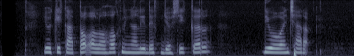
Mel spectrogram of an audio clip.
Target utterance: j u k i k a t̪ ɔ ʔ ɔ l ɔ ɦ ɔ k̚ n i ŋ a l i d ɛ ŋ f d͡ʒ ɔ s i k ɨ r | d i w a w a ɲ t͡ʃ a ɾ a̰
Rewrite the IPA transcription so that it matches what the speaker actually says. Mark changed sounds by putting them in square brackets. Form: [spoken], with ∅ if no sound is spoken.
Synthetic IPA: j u k i k a t̪ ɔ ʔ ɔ l ɔ ɦ ɔ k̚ n i ŋ a l i d ɛ [∅] f d͡ʒ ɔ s i k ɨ r | d i w a w a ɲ t͡ʃ a ɾ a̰

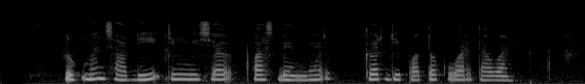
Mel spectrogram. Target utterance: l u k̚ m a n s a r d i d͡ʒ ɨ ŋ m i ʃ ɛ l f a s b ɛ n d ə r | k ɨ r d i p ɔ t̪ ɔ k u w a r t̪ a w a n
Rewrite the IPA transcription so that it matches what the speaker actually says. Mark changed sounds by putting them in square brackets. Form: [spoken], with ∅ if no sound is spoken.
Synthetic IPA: l u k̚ m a n s a r d i d͡ʒ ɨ ŋ m i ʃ ɛ l f a s b ɛ n d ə r | k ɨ r d i p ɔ t̪ ɔ k u w a r t̪ a w a n

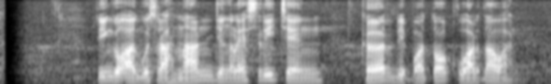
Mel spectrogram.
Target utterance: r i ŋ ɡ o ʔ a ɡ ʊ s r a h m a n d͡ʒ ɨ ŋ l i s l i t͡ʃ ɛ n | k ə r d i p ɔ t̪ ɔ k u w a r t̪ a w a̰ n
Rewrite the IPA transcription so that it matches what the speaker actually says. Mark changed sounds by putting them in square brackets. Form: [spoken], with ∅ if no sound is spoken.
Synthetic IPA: r i ŋ ɡ o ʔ a ɡ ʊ s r a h m a n d͡ʒ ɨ ŋ l [ɛ] s l i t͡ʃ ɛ [ŋ] | k ə r d i p ɔ t̪ ɔ k u w a r t̪ a w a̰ n

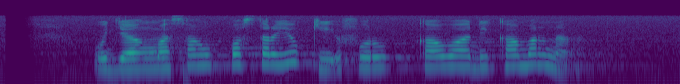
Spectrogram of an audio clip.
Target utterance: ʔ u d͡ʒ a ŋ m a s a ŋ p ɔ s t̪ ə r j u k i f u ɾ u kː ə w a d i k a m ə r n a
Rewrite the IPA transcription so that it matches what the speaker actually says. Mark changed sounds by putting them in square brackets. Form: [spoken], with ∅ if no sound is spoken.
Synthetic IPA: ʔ u d͡ʒ a ŋ m a s a ŋ p ɔ s t̪ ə r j u k i f u ɾ u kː [a] w a d i k a m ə r n a

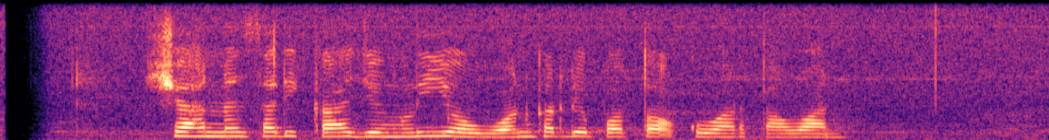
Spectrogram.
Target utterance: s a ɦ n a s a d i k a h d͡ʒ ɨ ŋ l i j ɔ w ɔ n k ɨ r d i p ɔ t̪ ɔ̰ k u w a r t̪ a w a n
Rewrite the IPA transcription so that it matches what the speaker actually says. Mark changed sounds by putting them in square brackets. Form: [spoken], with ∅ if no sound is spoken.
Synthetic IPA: [ʃ] a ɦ n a s a d i k a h d͡ʒ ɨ ŋ l i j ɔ w ɔ n k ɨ r d i p ɔ t̪ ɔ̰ k u w a r t̪ a w a n

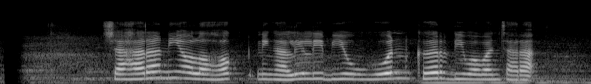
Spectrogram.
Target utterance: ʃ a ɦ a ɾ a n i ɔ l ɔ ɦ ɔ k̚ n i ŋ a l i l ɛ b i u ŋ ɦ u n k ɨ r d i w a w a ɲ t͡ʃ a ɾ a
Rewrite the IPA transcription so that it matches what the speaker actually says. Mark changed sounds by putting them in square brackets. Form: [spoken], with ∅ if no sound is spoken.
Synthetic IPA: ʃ a ɦ a ɾ a n i ɔ l ɔ ɦ ɔ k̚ n i ŋ a l i l [i] b i u ŋ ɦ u n k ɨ r d i w a w a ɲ t͡ʃ a ɾ a

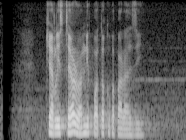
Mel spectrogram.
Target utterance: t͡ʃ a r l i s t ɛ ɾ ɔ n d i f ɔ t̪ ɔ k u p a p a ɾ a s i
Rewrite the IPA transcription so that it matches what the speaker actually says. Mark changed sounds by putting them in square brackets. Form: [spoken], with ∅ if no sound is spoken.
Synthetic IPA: t͡ʃ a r l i s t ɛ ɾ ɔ n d i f ɔ t̪ ɔ k u p a p a ɾ a [z] i

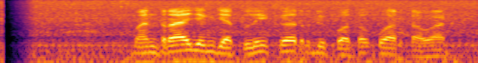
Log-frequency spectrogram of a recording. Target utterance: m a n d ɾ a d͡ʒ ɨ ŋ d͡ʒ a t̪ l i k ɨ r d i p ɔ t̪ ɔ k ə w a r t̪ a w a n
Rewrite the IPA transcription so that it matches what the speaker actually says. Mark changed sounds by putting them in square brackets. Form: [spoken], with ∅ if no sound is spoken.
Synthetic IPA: m a n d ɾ a d͡ʒ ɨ ŋ d͡ʒ a t̪ l i k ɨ r d i p ɔ t̪ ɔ k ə w a r t̪ a w a n

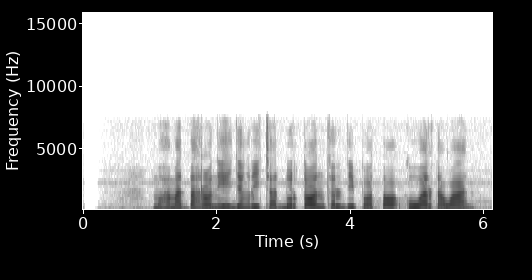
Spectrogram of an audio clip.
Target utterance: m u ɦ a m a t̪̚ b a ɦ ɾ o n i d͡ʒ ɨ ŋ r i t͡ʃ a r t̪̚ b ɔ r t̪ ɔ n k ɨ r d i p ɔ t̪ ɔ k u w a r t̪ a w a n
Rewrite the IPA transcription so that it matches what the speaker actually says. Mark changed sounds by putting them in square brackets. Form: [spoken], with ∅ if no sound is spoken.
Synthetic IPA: m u ɦ a m a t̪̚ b a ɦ ɾ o n i d͡ʒ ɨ ŋ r i t͡ʃ a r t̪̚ b [u] r t̪ ɔ n k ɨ r d i p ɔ t̪ ɔ k u w a r t̪ a w a n

